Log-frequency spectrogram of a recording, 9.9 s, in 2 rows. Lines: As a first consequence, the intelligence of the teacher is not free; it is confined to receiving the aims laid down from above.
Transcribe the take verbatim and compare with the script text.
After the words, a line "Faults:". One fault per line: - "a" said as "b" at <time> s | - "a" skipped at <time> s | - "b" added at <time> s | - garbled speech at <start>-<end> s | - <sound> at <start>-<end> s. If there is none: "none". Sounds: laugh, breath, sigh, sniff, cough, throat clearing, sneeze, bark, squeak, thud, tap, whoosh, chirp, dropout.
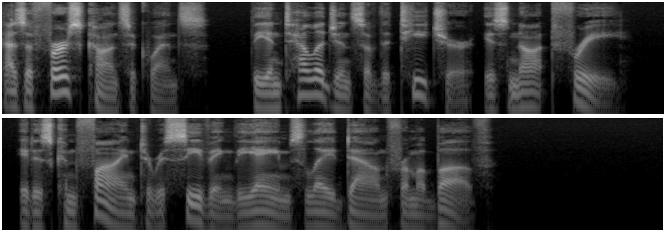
As a first consequence, the intelligence of the teacher is not free; it is confined to receiving the aims laid down from above.
Faults:
none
